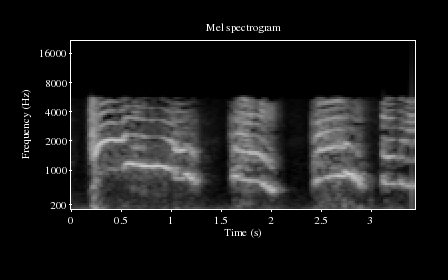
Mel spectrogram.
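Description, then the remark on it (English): A woman screams four times in quick succession, each cry loud, high and strained, with short gasping pauses between them and no other voices. “What was she screaming about, mister?”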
